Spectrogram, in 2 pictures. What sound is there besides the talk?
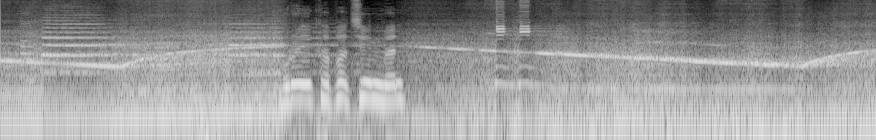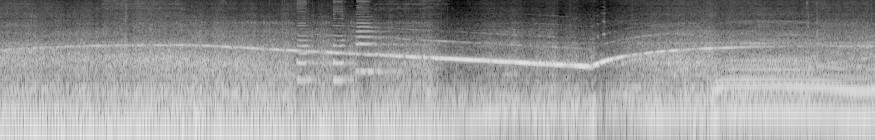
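fire engine siren passing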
